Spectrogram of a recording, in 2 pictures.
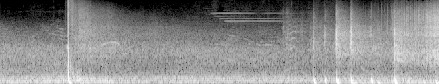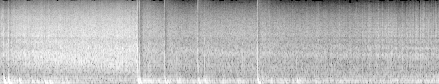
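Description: Fireworks display: a scatter of sharp bangs from bursting shells, with a dense crackling burst lasting about two seconds in the middle, the loudest part, followed by a few more bangs.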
